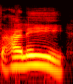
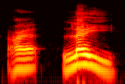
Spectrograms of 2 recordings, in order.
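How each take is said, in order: First: The vowel after the L is a plain 'ee'. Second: The vowel after the L is an 'ay' diphthong. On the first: The speaker calls it wrong. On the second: The speaker calls it right. "It is alay"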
